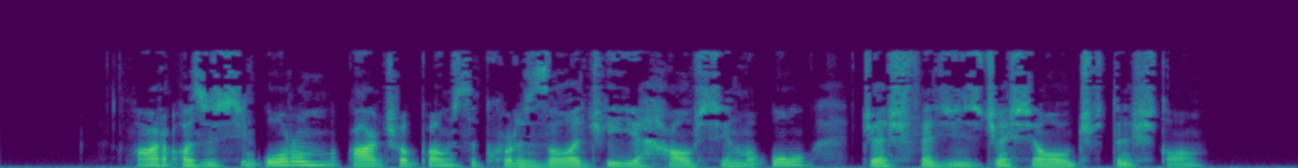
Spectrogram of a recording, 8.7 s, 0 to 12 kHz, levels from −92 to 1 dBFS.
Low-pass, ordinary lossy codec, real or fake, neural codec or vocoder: 9.9 kHz; MP3, 32 kbps; fake; autoencoder, 22.05 kHz, a latent of 192 numbers a frame, VITS, trained on many speakers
